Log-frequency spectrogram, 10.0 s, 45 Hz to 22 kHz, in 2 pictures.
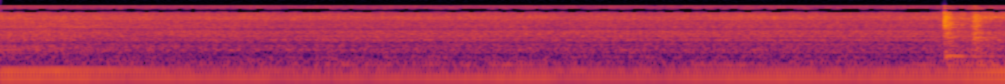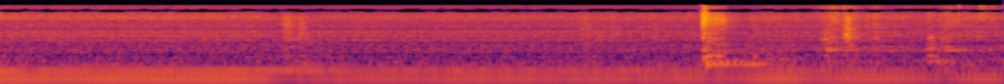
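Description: Bobcat E80 compact excavator's diesel engine running steadily. A few sharp clunks come from the boom and bucket being worked, the loudest near the end.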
